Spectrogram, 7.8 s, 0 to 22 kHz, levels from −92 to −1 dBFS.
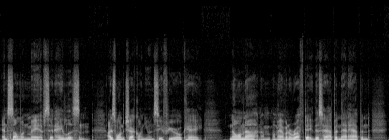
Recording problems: uneven, jittery; strongly; from 0.5 to 7 s

